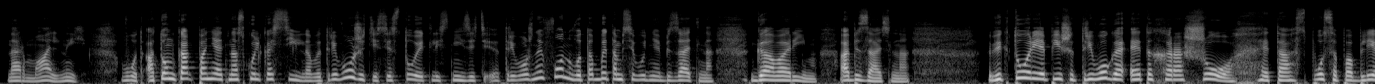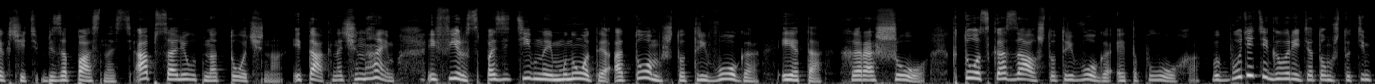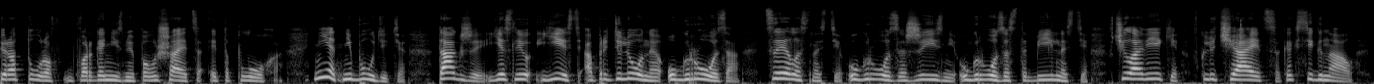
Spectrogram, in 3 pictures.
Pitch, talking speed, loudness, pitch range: 210 Hz, 120 wpm, -24 LUFS, 180-235 Hz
